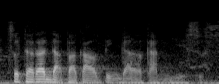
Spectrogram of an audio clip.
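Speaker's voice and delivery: normal talking voice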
